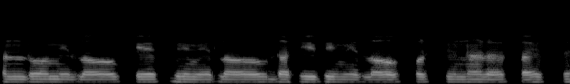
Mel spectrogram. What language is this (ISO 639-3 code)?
mag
